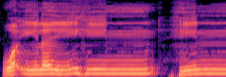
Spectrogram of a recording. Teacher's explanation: پڑھیں گے، لئی وإلی، ہا کو نون کے ساتھ ملانا ہے، نون کے اوپر تشدید زور دیں گے، نون ساکن میں غنہ بھی ہوگا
